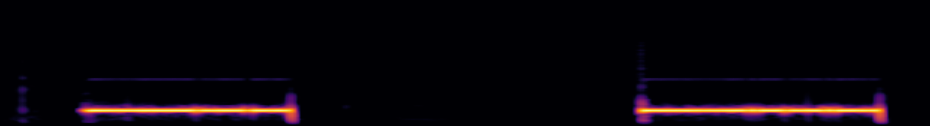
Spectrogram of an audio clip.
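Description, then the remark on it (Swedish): Two steady, buzzing telephone ringing tones heard down the line while a call to businessman Rune Andersson connects, placed to ask him for a comment. Each tone lasts about a second, with a long silent pause between them; no one speaks. “Det blev stor uppståndelse när han inom loppet av några dagar både sålde och hävde försäljningen av en storpost i Academedia till Roger Akelius vi kände oss därför tvungna att ringa honom för en kommentar.”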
